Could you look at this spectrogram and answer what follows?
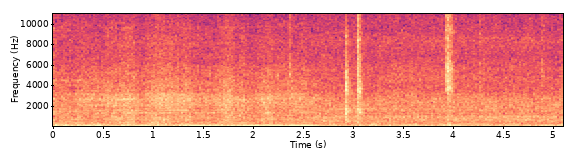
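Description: A farm vehicle drives to the grain cooperative during a wheat harvest, its engine a steady low drone that drops in pitch as gears shift smoothly, with a few faint clicks, and no one talking.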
